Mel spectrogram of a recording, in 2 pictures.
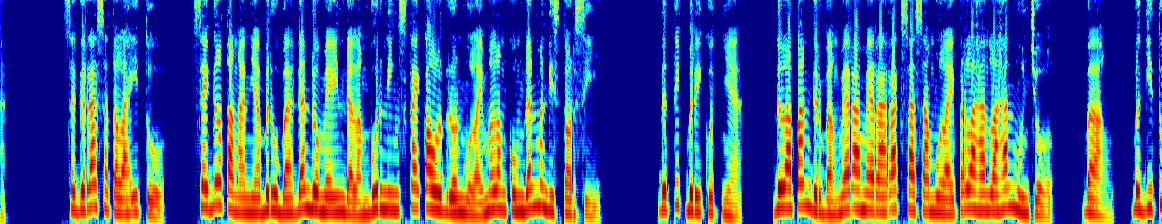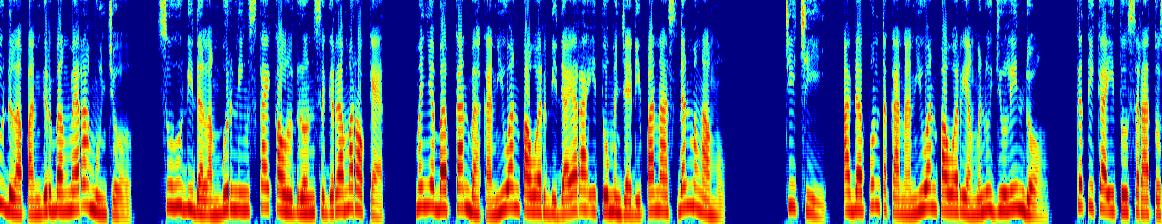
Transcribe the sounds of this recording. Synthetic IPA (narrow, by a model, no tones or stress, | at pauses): səɡəɾasət̪əlaɦit̪u | seɡəlt̪aŋanɲabəɾubahdandomeindalamburnɪŋskajkauldɾɔnmulajmələŋkʊŋdanməndist̪ɔrsi | dət̪ɪk̚bəɾikut̪̚ɲa | dəlapanɡərbaŋmeɾahmeɾahraksasamulajpərlaɦanlaɦanmuɲt͡ʃʊl | baŋ | bəɡit̪udəlapanɡərbaŋmeɾahmuɲt͡ʃʊl | suɦudidalamburnɪŋskajkauldɾɔnsəɡəɾaməɾokɛt̪̚ | məɲəbap̚kanbahkanjuanpawərdidaeɾahit̪uməɲd͡ʒadipanasdanməŋamʊk̚ | t͡ʃit͡ʃi | ʔadapʊnt̪əkananjuanpawərjaŋmənud͡ʒulindɔŋ | kət̪ikait̪usəɾat̪u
